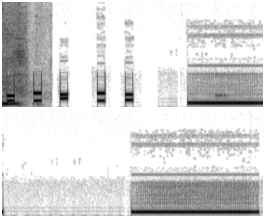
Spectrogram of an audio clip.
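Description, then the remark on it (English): A quick run of touch-tone beeps as a phone number is dialed for a call from the radio show Brooke and Jeffrey in the Morning, followed by two long, steady ringing tones on the line separated by a pause of silence. No one speaks. “Let's just dial the phone number.”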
